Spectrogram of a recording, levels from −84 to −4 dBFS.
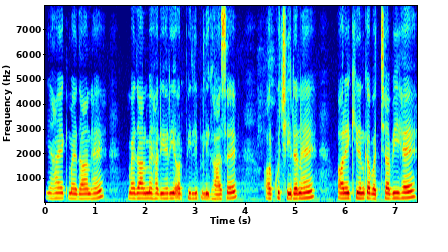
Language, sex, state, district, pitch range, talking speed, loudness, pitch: Hindi, female, Haryana, Charkhi Dadri, 200-210 Hz, 195 wpm, -15 LUFS, 205 Hz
